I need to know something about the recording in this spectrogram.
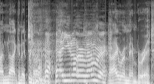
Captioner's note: laughter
